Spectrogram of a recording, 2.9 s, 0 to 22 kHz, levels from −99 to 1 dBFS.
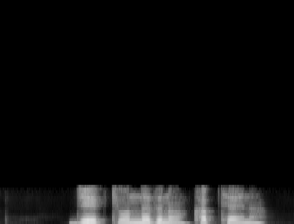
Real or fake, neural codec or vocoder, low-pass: fake; codec, 24 kHz, 0.9 kbps, DualCodec; 3.6 kHz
